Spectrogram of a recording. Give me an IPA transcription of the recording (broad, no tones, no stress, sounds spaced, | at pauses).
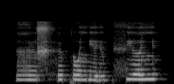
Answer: ɣ y ʃ h y p ɾ u lʲ ɾʲ ə ɾʲ u p fʲ ə lʲ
